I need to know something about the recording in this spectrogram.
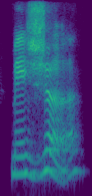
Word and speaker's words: measure: is pronounced as not as sh it is pronounced as J J pleasure I hope you all can clearly hear my voice measure pleasure pleasure right that J sound is this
